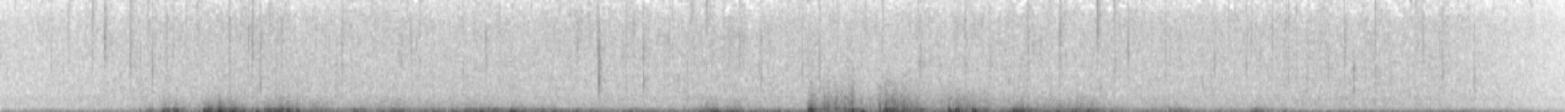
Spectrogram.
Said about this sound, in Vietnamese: Một trận bão ác liệt khác lại đổ ập xuống.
